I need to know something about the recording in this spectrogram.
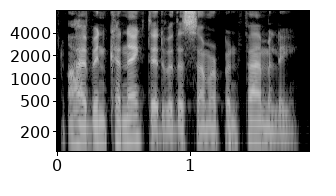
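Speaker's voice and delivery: ordinary delivery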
